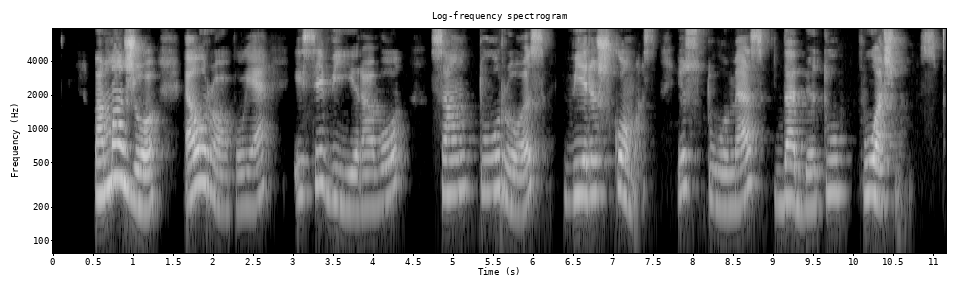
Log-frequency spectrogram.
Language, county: Lithuanian, Marijampolė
